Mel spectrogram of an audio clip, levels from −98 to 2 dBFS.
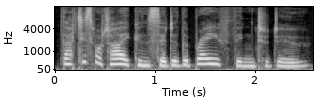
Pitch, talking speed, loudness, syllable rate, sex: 215 Hz, 230 wpm, -17 LUFS, 5.4 syllables/s, female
